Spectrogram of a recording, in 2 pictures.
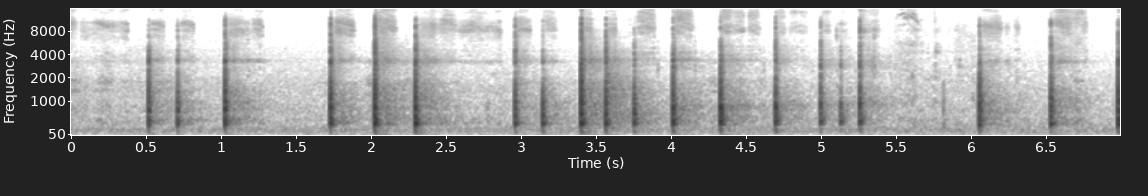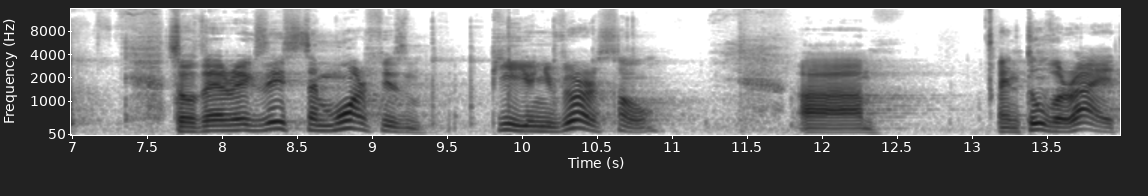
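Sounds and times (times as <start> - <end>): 
writing on a board: 0.0 - 7.4, 9.4 - 10.7
speech: 7.6 - 11.0, 11.8 - 12.4, 13.2 - 13.9.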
